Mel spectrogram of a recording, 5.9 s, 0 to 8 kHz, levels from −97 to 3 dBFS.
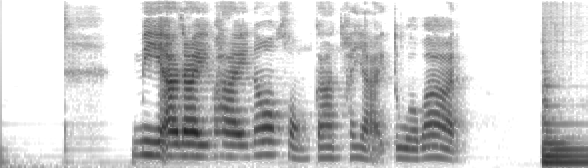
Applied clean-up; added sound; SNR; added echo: neural mask model DeepFilterNet 3.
